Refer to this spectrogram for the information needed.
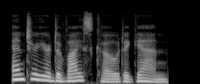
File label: ADD N CODIGO, en woman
